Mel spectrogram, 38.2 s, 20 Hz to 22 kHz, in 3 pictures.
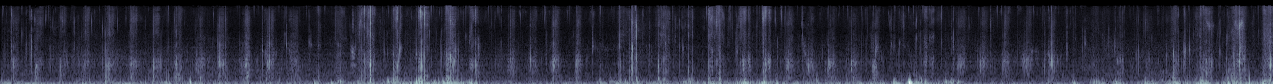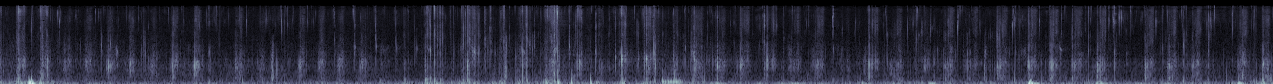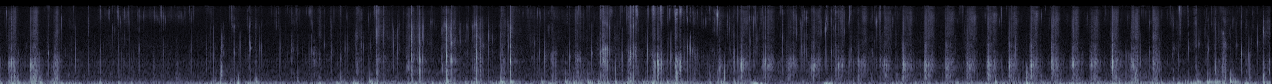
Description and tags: A rabbit is eating a cucumber
Recording of a European rabbit while it's eating a cucumber.
Recorded with Zoom H5
Process: Normalize -3db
